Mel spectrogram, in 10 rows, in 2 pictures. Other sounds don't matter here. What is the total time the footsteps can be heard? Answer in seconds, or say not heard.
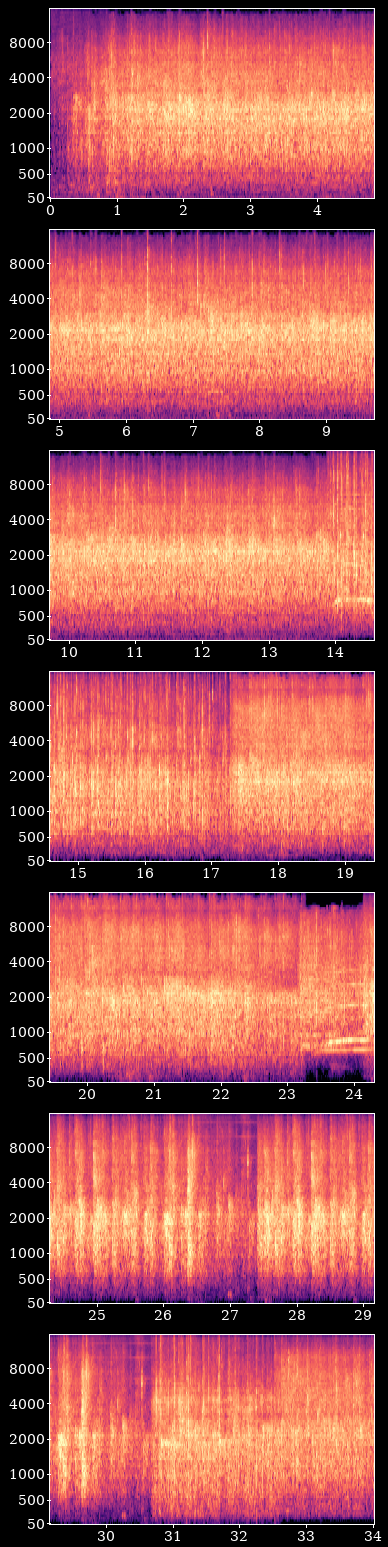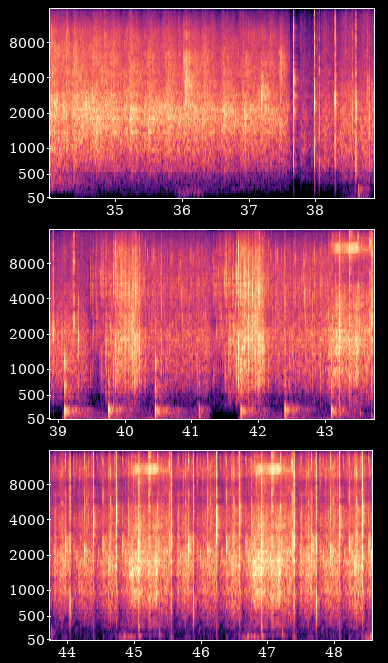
5 s.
